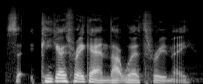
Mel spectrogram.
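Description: A man's voice: sits low, expressive, quick pace, no room sound, studio quality. A man co-hosting a podcast in casual chat, fussy about giving context and easily puzzled. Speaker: podcast co-host.

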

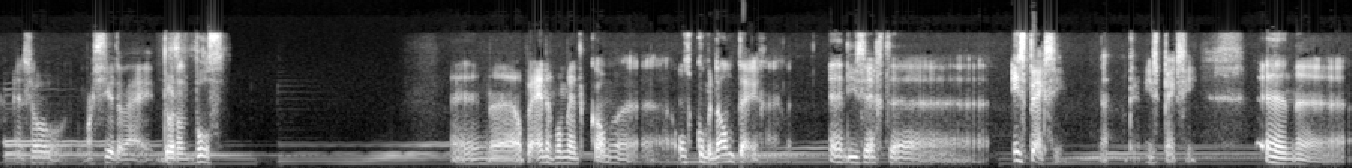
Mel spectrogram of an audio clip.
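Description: Man, very gravelly voice, hesitant storyteller, slightly muffled sound, faint music behind. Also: mid-range voice, a little slow. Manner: hesitant storytelling, frequent "eh" fillers. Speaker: guest telling a personal story. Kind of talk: casual spoken storytelling.

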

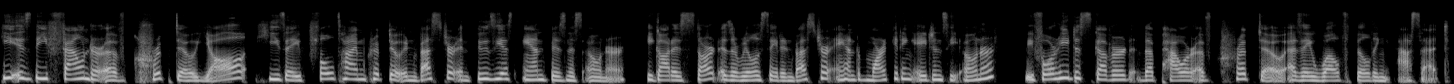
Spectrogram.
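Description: A woman's voice: medium pitch, normal speed, darkish tone, no room sound. A woman hosting a podcast, introducing and questioning a guest in a conversational interview style.

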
